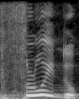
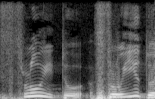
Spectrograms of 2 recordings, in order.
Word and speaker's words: fluido: E esse fluido cósmico universal é o que dá origem em todos os elementos. E essa palavra, gente, embora muitas pessoas pronunciem fluido, aliás, é fluido mesmo, porque significa é como se fosse uma energia mesmo.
